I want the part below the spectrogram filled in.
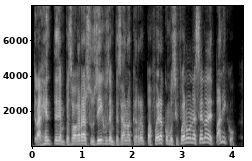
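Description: A man's voice: on the high side, rapid-fire, no room sound. A man from Culiacán, telling a wild story with plenty of swearing and English thrown in. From Culiacán, Mexico. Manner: excitable, profane, switches into English. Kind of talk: animated storytelling with slang and English phrases.

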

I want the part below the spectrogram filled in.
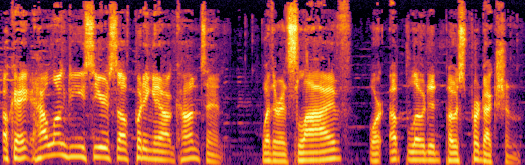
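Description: Male stream co-host, mid-pitched, casual, folksy and sweary, music in the background. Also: normal speed, a bit bright. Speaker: live stream co-host and interviewer. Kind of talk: casual live stream banter. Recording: music behind the voice.

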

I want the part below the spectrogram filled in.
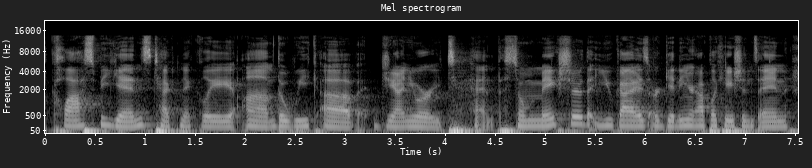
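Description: A woman's voice: on the low side, a little mellow. A young woman hosting a podcast in casual chat, bubbly and gushing, with lots of filler words. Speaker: podcast host.

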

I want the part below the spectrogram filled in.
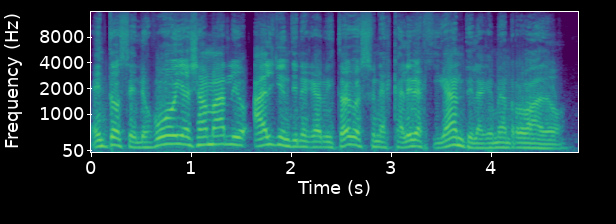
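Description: A man's voice: a little high, animated, fast, a bit bright. An Argentine man doing a prank phone call, feigning fluster and apologizing a lot. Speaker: radio prank caller.

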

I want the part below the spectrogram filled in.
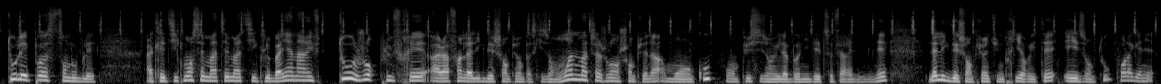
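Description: A man's voice: on the high side, expressive, fast, dark tone. A man narrating a footballer's story and arguing his case as a pundit, punchy and story-driven. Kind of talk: scripted narration and argument.

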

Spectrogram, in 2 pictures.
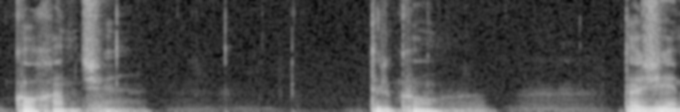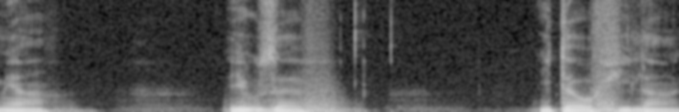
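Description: A man's voice: sits low, warm tone, exaggerated voice. A man reading the lines of a young mother torn between love and duty, in a book reading.

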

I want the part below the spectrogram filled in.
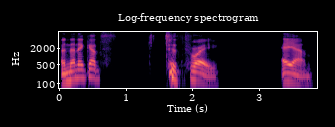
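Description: A man's voice: mid-range voice, animated, slow, fairly bright tone, no echo, lo-fi sound. A teenage man, co-hosting a casual podcast and telling a rambling anecdote with lots of fillers over an online call. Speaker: podcast co-host. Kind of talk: casual chat, storytelling.

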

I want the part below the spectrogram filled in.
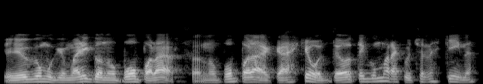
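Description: A man's voice: lowish voice, fairly even intonation, fast talker. A young man chatting casually with friends, rambling and slangy, telling stories. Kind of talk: casual chat among friends. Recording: slightly muffled lo-fi recording.

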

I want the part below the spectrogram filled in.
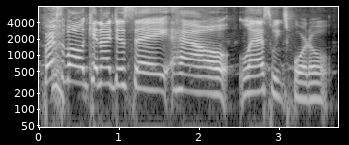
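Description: A bubbly woman hosts a church podcast in a loose, chatty way, teasing her guests and laughing a lot. Her voice sits a little high. A live audience is there in the room with her. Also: very animated, takes it slowly, a bit bright, clear, resonant tone. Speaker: podcast host. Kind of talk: lively casual chat.

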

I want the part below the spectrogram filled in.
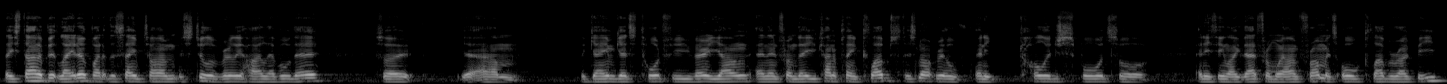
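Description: A young man from Africa speaks. He answers questions in a relaxed, easygoing way, with his pitch held level and unvaried. He sounds calm and unhurried. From South Africa. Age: young adult. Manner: relaxed, easygoing, many fillers. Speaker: guest rugby player. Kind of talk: casual interview chat.

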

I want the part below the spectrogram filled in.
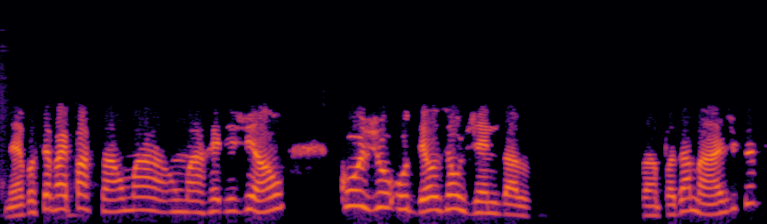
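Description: A male pastor with a Brazilian Portuguese accent talks over a narrow, tinny phone line, his voice pitched high. He explains doctrine earnestly, often restarting phrases as he hunts for words. The line is dry and close, with no room sound. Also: a little slow, no room sound. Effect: heard over a phone line. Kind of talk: theological discussion on a call.

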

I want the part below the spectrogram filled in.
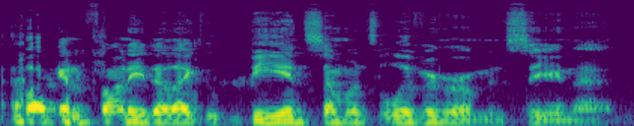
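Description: Brief: young male comedian, podcast co-host, mid-range voice, animated storyteller with a foul mouth. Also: mid-range voice, fairly quick, vocal fry. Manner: animated storytelling, swears often. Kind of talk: casual chat.

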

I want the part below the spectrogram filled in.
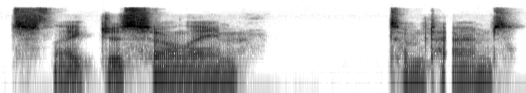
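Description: A man's voice: low voice, completely flat delivery, measured pace, a bit bright, no room sound, clean studio sound. A man co-hosting a casual book discussion podcast, rambling with lots of "like" fillers. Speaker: podcast co-host.

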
